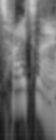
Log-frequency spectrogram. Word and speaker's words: Titanite: Is it called Titanite?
